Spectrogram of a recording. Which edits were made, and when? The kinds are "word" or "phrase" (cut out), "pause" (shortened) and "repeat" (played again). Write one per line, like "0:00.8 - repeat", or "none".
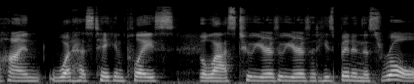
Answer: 0:02.0 - phrase
0:02.8 - repeat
